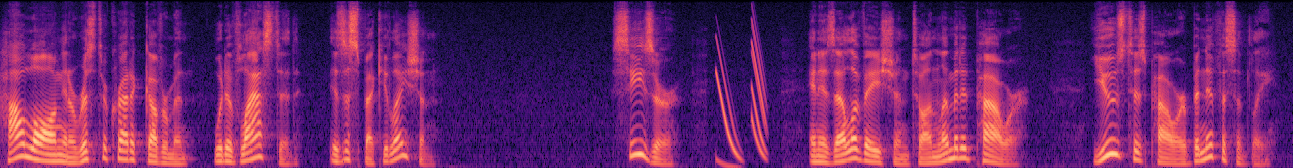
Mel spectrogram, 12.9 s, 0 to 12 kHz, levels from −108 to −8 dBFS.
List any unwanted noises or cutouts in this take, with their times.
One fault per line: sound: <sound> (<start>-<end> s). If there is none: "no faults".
sound: chirp (7.2-7.7 s)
